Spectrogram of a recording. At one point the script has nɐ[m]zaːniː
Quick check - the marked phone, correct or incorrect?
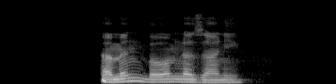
incorrect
